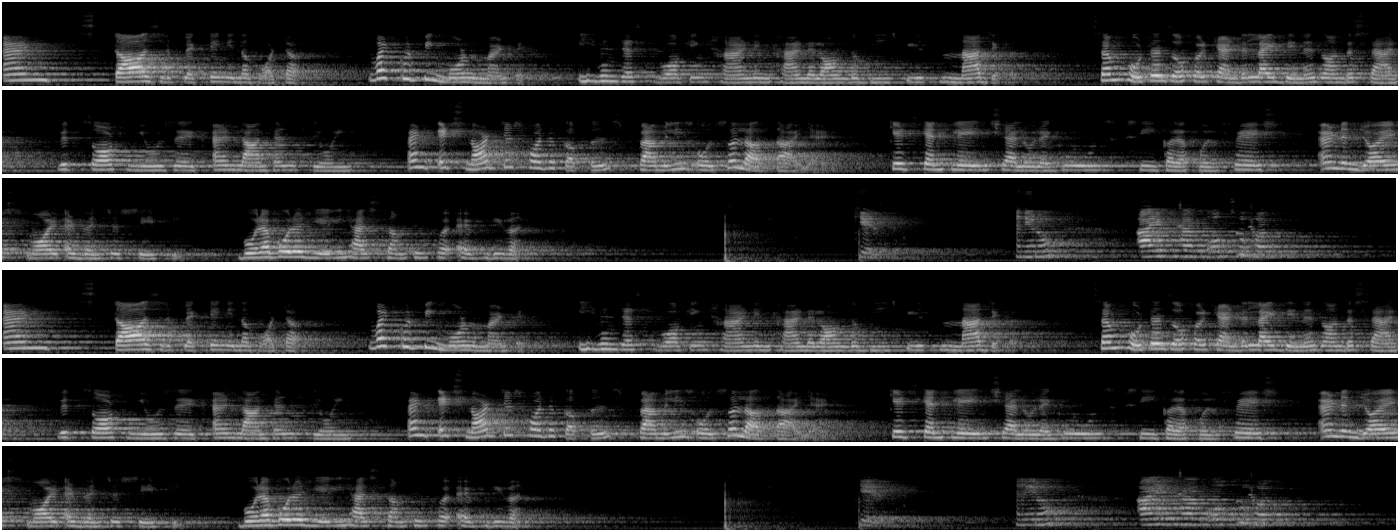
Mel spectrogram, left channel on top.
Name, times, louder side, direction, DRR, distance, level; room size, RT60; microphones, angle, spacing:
voice 1, 0.0-0.5 1.1-3.0 3.7-5.2 5.8-10.2 11.0-14.0 14.5-17.5 18.0-20.1 20.3-22.2 22.8-25.0 25.3-26.7 27.1-29.7 30.3-33.2, equal, ahead, 8 dB, 0.7 m, -24 dB
voice 2, 38.1-38.5 38.7-38.8 39.3-40.6, left 3 dB, 65° left, 1 dB, 3.8 m, -28 dB
26.5 x 22.5 x 6.7 m, 2.5 s
head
